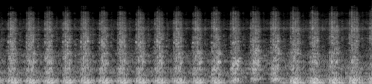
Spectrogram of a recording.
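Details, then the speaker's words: 1995 Ford F-150 5.8 L 351 V8 cold start: idle lurches in slow uneven surges, two to three a second, nearly stalling, heavy smoke, loading up on fuel, cylinders dead; blows steam, owner suspects head gasket or cracked head. "oh oh she runs like [Music] crap it Just Smokes to beat the"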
